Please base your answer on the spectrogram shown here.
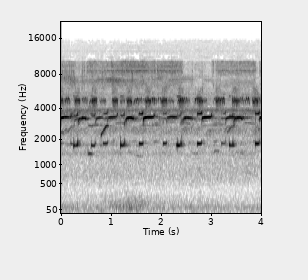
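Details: Brief burst of a coquí chorus, frogs of Venezuela and Puerto Rico: several callers trading sharp, high chirps and upward-sliding whistles in quick succession over a continuous faint buzz.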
